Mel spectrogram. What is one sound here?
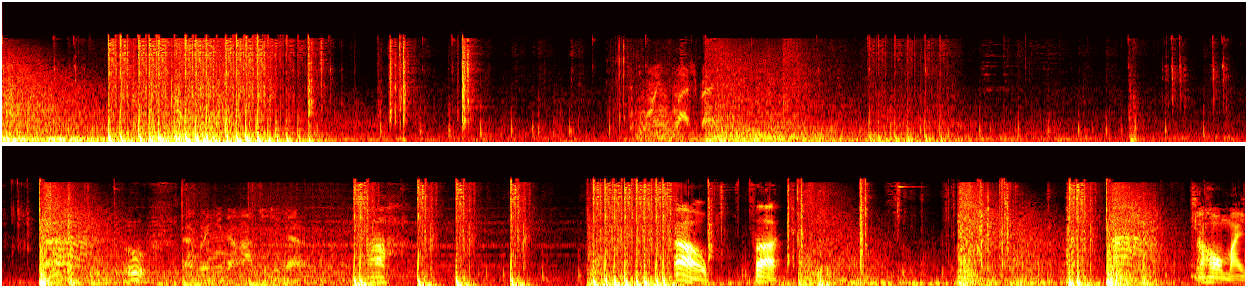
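Rifle shots ring out in rapid bursts.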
